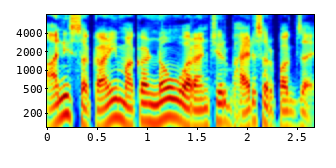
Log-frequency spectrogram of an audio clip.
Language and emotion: Goan Konkani, neutral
